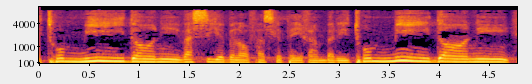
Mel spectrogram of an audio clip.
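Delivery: loud, high, impassioned sermon climax; preaching at full force. Acted. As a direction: cry it out to the mourners.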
